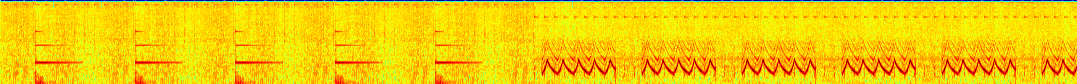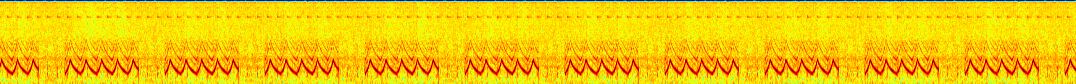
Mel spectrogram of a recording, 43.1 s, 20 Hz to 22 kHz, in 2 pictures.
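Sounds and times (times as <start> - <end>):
electronic siren yelping: 10.7 - 43.0.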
